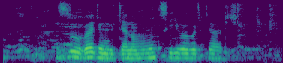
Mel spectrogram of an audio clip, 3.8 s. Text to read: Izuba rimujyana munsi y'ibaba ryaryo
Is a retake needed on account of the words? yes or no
no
